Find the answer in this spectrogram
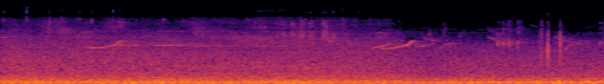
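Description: Birds calling over a steady low rumble. One rising whistle about a second in is held for over a second, two more short rising calls come around five seconds, and a few chirps follow near the end.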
